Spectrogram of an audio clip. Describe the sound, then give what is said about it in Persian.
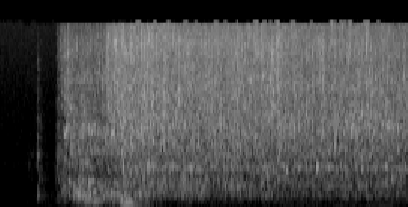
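Water rushes into a toilet bowl refilling after a flush: a soft click in near silence, then a sudden, steady hiss and gurgle that stays loud to the end. “کاسه توالت بعد از سیفون ایشون”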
